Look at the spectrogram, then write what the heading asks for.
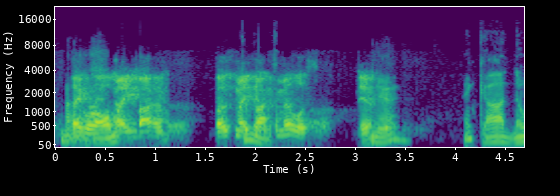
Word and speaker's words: Camillus: They were all made by Camillus. Yeah. Yeah. thank God no one's saying Camillus. I'll have to take them off Camillus. the show. That drives me insane. Camillus. Camillus, people.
